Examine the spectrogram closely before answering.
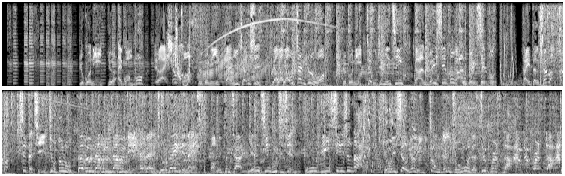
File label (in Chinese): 片花, 国语男声配音, 浑厚大气; 新声带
